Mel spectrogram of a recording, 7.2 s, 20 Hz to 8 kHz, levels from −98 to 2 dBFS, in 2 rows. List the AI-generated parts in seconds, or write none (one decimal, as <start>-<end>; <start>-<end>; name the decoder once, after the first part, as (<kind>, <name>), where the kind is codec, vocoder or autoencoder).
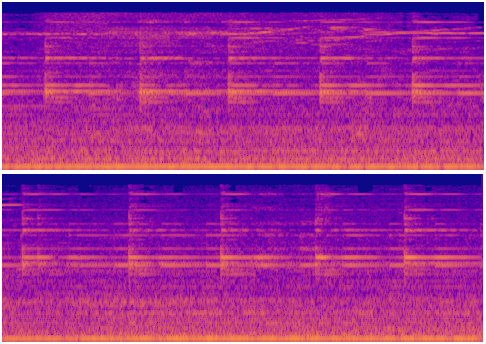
0.8-1.7 (codec, DAC); 5.5-6.1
